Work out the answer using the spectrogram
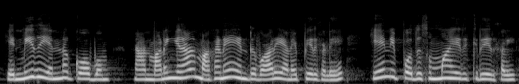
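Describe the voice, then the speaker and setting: An earnest young prince who pleads his case in an audiobook story, his lines read by a woman. The voice is high-pitched. The sound is muffled and lo-fi. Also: normal speed, lightly acted. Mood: pleading.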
